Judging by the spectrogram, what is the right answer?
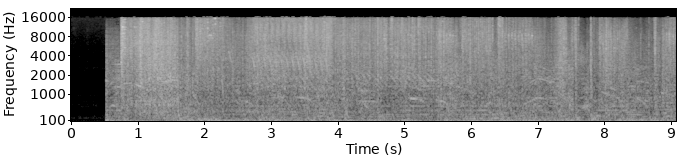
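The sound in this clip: Gunfire from a played video of a shootout: a loud, dense barrage of shots and booms that starts abruptly after a moment of silence and continues without pause.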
